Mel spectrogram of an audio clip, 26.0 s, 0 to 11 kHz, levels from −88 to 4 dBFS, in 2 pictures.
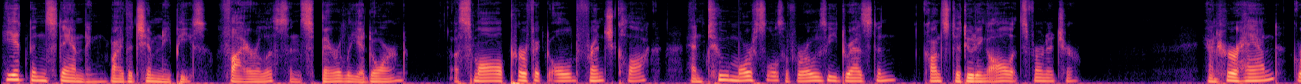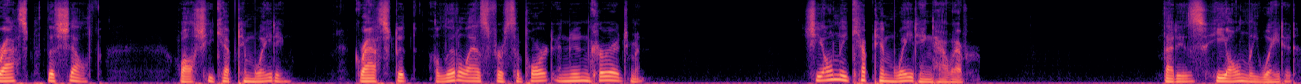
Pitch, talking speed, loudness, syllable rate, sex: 125 Hz, 135 wpm, -20 LUFS, 5.1 syllables/s, male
